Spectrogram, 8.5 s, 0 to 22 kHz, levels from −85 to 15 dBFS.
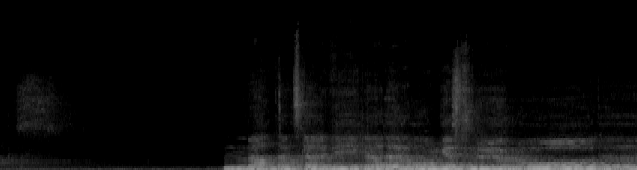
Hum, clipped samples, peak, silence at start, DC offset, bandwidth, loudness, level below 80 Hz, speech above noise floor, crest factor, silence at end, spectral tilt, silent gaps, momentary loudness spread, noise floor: none; under 0.1%; -18 dBFS; 3 s; under 0.1%; 13 kHz; -31 LUFS; -78 dBFS; 38 dB; 14 dB; 0 s; -5 dB/octave; none; 6 LU; -69 dBFS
